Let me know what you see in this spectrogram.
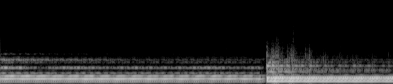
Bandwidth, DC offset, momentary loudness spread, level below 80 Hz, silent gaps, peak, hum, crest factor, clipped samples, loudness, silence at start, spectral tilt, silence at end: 2.3 kHz; under 0.1%; 8 LU; -58 dBFS; none; -4 dBFS; none; 14 dB; under 0.1%; -20 LUFS; 0 s; -13.5 dB/octave; 0 s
